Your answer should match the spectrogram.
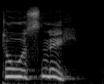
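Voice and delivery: high, loud, frightened cry; whimpering plea. A narrator's reading. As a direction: beg in sudden panic. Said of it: "wimmerte der Quetzal".

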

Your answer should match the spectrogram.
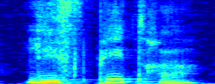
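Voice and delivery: ordinary delivery, nothing marked

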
